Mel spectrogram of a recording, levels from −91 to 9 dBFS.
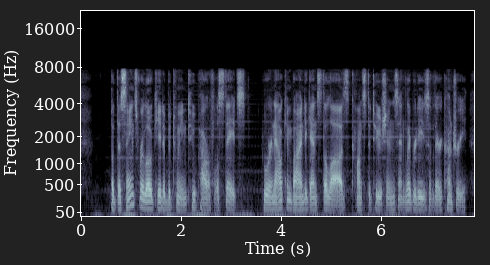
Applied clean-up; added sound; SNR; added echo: neural separator model SepFormer DNS4.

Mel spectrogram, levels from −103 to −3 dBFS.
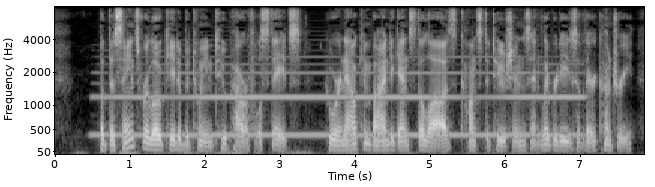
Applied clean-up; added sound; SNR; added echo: none; Wind instrument, woodwind instrument; 10 dB; none.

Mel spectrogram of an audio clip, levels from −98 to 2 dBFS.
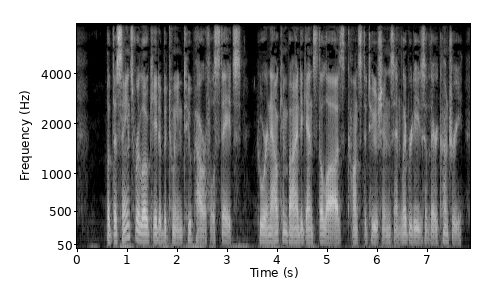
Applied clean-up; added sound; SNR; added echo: none; none; none; none.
